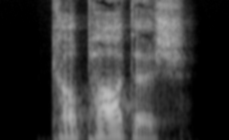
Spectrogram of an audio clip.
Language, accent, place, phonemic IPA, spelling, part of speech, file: German, Germany, Berlin, /kaʁˈpaːtɪʃ/, karpatisch, adjective, De-karpatisch.ogg
- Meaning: Carpathian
